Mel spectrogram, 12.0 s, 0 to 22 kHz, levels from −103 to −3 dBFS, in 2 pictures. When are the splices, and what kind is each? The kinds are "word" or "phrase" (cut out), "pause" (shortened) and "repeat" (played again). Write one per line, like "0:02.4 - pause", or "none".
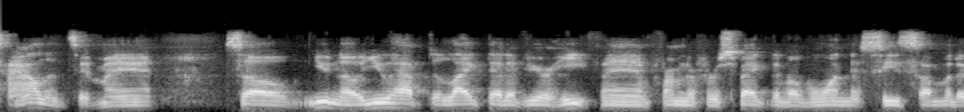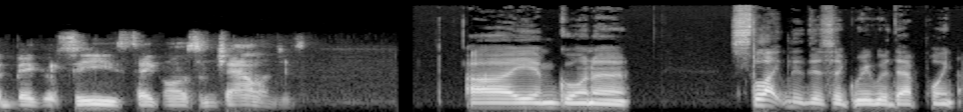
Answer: none

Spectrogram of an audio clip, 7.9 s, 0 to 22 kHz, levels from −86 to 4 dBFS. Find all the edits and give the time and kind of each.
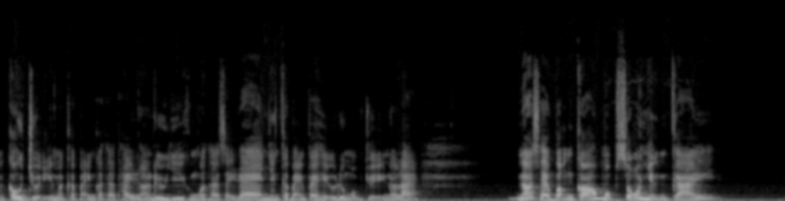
none

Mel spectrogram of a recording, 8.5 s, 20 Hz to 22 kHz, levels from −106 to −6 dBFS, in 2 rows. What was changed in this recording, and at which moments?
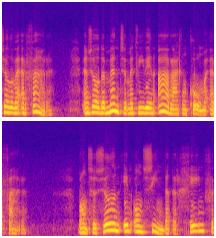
none

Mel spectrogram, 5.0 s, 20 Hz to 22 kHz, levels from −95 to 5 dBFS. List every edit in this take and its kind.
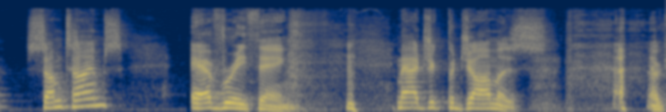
0:03.0 - word

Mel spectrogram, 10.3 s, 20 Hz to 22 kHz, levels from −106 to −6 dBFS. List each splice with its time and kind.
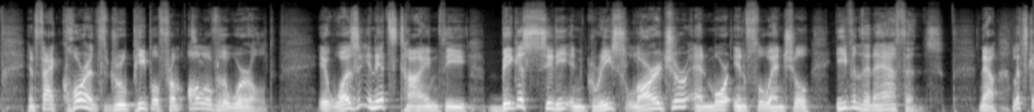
none

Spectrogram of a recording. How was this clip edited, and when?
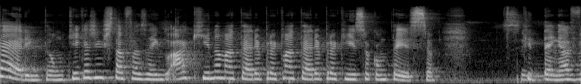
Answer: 0:02.8 - repeat

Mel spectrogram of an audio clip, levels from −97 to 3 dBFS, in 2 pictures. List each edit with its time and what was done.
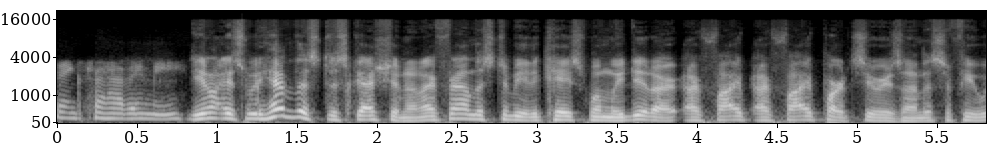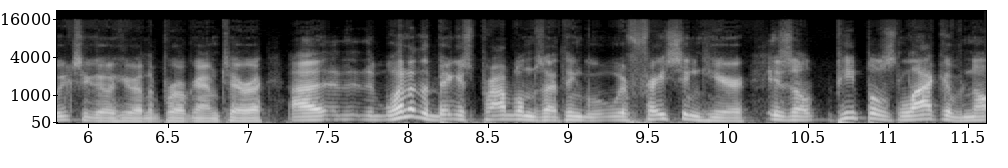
0:04.3 - repeat
0:07.2 - pause
0:10.2 - word

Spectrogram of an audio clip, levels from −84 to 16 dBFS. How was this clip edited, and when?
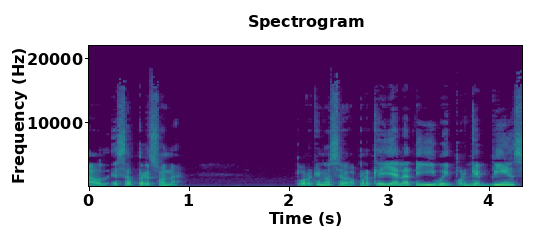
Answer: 0:03.3 - word

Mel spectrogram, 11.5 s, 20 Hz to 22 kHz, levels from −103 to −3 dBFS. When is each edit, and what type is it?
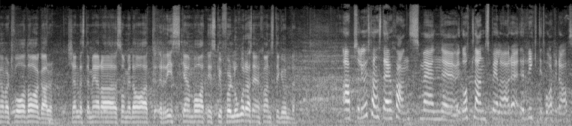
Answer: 0:05.0 - phrase

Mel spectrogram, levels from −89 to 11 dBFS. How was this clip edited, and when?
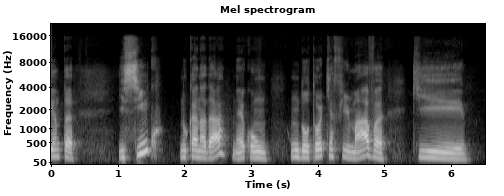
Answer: none

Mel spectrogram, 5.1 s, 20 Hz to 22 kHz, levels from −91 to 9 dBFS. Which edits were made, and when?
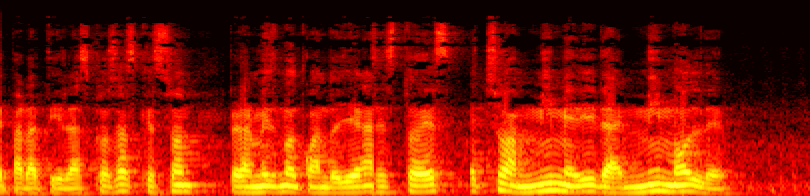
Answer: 0:01.4 - word
0:01.9 - word
0:02.3 - word
0:02.9 - word

